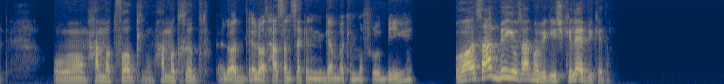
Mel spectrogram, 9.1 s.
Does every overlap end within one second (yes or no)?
yes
